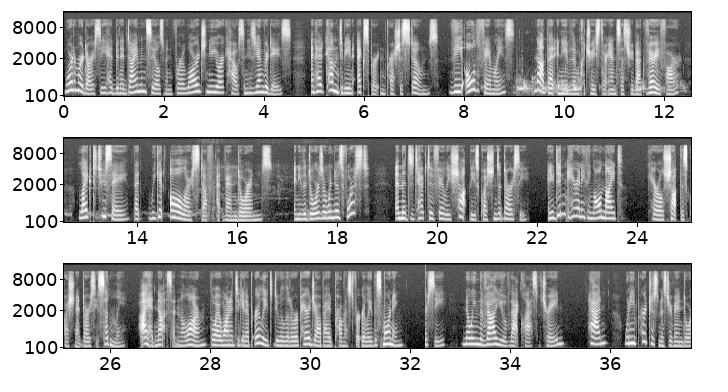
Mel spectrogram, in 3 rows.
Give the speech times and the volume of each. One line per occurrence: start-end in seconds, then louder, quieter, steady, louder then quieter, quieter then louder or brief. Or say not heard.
0.0-37.5 steady.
